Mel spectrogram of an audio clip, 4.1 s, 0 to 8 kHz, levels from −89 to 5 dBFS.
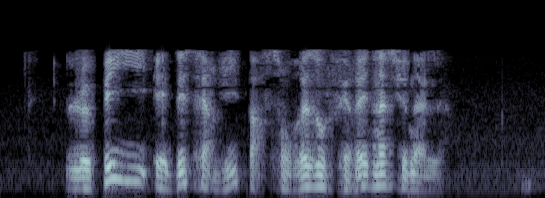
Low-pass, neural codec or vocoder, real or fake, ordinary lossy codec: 7.2 kHz; none; real; AAC, 16 kbps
